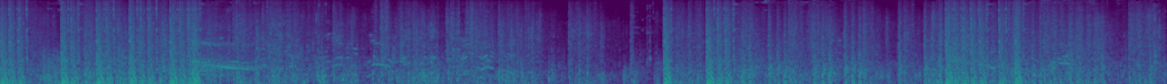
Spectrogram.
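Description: Rapid gunfire bursts echo loudly in an enclosed space.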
